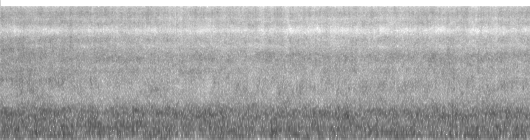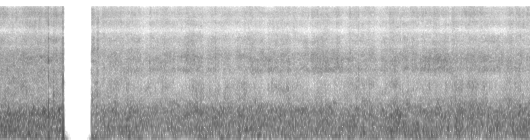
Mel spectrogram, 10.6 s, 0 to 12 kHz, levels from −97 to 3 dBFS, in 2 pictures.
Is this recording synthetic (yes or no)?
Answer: yes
